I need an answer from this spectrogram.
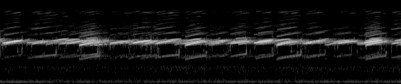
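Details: Northern spring peepers in a dense chorus at dusk on 18 May 2020, salt marsh wetland at West Chezzetcook, Nova Scotia, Canada: many high, slightly rising peeps overlapping continuously, loudness pulsing in waves.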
